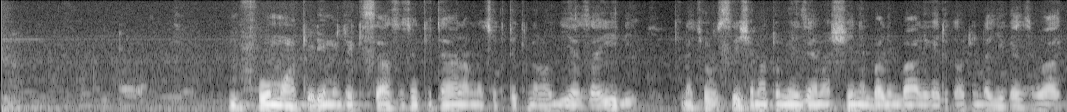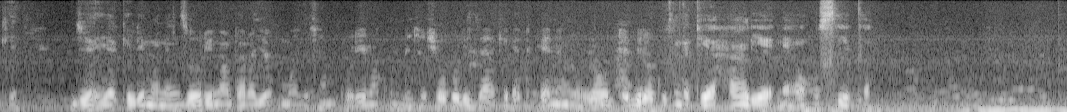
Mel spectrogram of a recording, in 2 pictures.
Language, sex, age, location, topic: Swahili, male, 25-35, Dar es Salaam, agriculture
